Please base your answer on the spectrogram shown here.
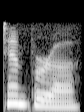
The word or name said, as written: tempera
